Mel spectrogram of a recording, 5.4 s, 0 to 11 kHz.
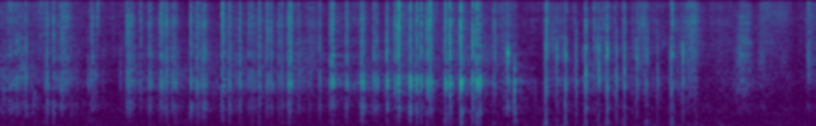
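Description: Long nails scratch and trace the glossy card cover and spine of a *The Fairy Bears* paperback book. The result is a fast run of dry, bright, crinkly scrapes and short clicks with a steady midrange rasp around 1.1 kHz. The strokes grow louder and denser in the middle, then ease off.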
